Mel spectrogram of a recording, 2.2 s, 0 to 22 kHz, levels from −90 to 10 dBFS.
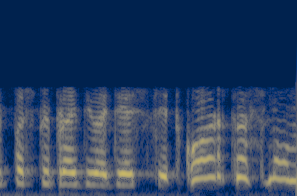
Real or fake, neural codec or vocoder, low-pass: fake; codec, 16 kHz, 16 kbps, FreqCodec, smaller model; 3.6 kHz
